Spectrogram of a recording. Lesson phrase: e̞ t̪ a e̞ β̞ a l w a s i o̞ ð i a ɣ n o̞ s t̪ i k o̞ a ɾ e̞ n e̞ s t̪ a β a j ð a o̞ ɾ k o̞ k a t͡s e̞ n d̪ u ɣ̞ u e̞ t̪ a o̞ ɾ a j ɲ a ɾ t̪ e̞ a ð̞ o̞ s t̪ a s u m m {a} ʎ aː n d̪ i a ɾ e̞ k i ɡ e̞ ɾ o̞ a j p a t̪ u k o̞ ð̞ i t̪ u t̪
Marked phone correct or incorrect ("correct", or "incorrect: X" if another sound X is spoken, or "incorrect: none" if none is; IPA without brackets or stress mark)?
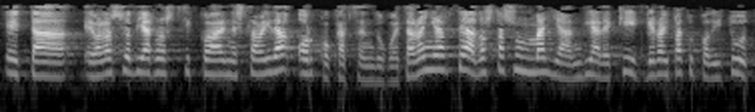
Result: correct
